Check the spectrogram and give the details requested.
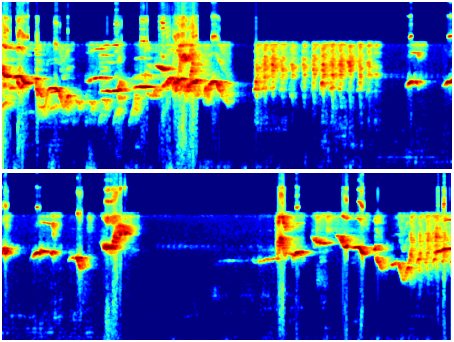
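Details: Oriental magpie-robin with competition promise, singing in bursts: a rich warbled opening, a long buzzy rattling trill, a run of short separated whistled notes, a silent gap, then another lively warbled phrase.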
